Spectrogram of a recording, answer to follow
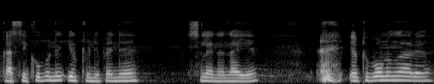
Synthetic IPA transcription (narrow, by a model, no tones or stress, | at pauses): ɡ̥asikʰubɯnɯewtʰunipʰɾajnɯ | sɯlajnanajɯ | ewtʰubawnɯŋaɾɯ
